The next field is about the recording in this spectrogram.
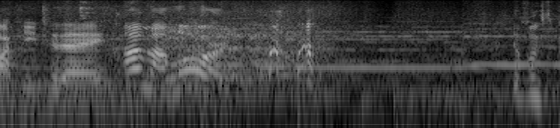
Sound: laughs

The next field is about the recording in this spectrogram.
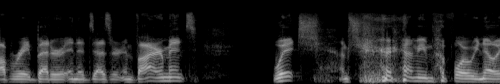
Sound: laughs

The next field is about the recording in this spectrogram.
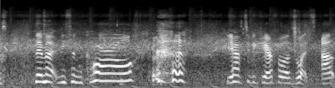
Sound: chuckles

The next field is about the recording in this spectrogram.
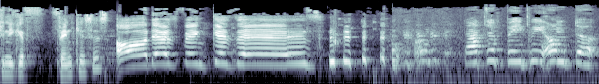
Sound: laughs

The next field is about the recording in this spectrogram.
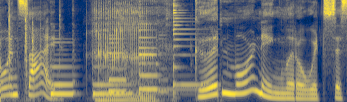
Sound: snoring

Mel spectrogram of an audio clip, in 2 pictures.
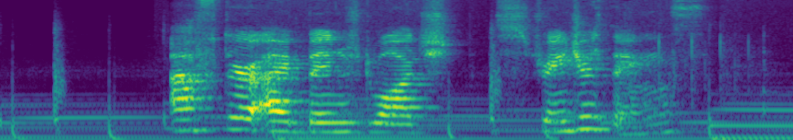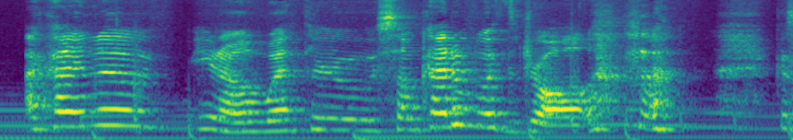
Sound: laughs

